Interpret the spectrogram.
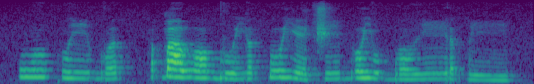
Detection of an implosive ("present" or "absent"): present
